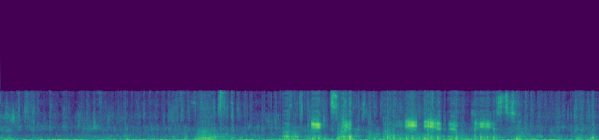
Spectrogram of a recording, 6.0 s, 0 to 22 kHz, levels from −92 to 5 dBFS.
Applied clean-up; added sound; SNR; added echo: neural separator model SepFormer DNS4.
